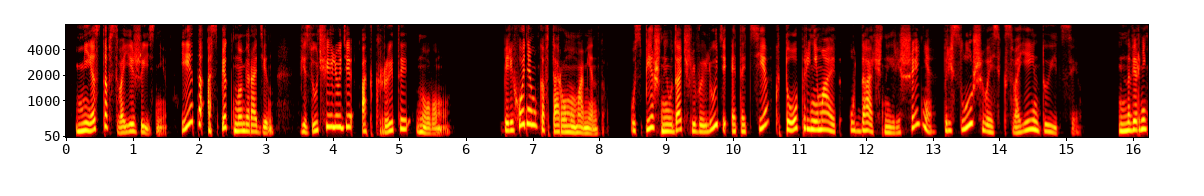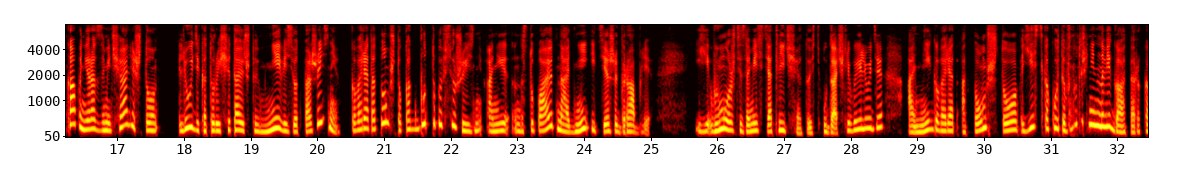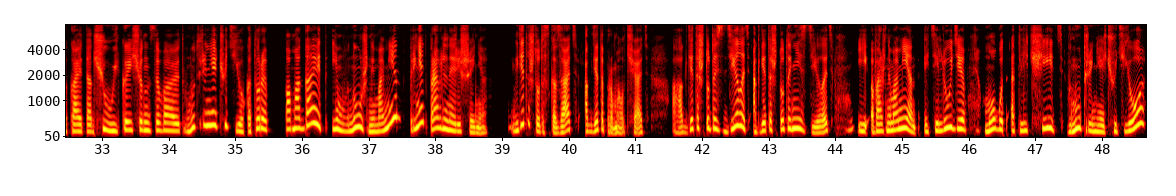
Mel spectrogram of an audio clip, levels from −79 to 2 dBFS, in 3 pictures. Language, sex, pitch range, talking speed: Russian, female, 180-255 Hz, 150 wpm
